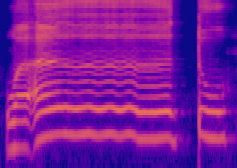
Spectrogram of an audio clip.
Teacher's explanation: Walhal apa yang kita faham ialah kita relax dulu, dengungkan dulu. Wa antu, baru kita pergi pada makhraj ta.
